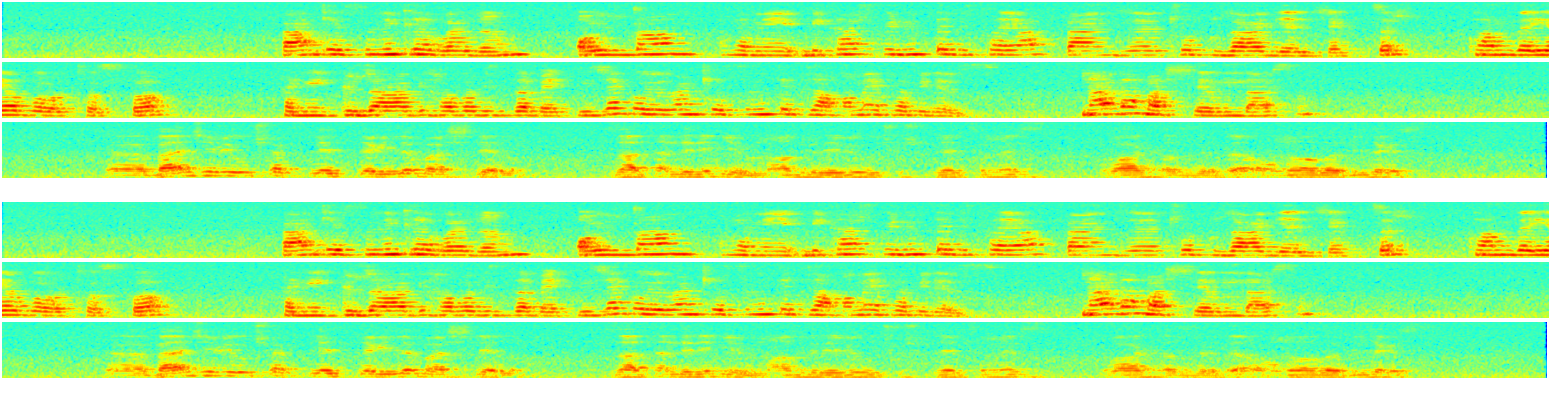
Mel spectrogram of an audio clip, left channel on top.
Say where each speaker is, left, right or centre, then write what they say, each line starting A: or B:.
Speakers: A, on the left; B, on the left.
A: Ben kesinlikle varım. O yüzden hani birkaç günlük de bir seyahat bence çok güzel gelecektir. Tam da yaz ortası. Hani güzel bir hava bizi de bekleyecek. O yüzden kesinlikle planlama yapabiliriz. Nereden başlayalım dersin?
B: Ee, bence bir uçak biletleriyle başlayalım. Zaten dediğim gibi Madrid'e bir uçuş biletimiz var hazırda. Onu alabiliriz.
